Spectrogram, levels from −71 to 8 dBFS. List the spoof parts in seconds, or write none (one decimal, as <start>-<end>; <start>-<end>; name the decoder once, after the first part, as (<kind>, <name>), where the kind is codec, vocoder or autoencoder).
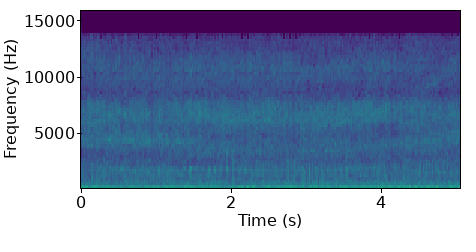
0.0-2.9 (codec, SNAC); 3.6-4.5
